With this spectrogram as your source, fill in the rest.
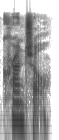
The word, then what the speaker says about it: Crowninshield: The English /Crowninshields pronounce every syllable of their name. The American /Crowninshields commonly make it Crunchall.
